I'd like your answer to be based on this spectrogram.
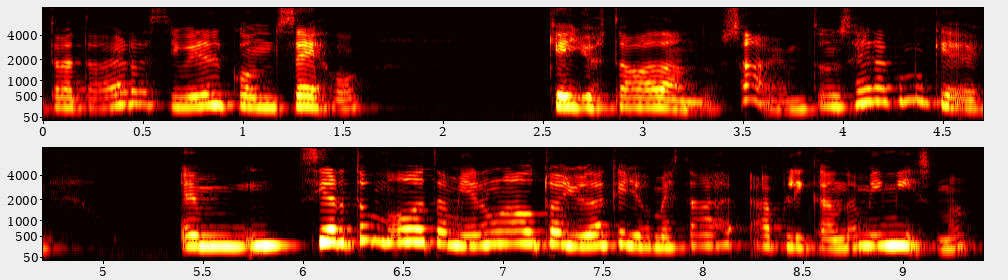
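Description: Young Venezuelan woman, high voice, candid confessional vlogger, emphatic and unfiltered. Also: darkish tone. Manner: frank and emphatic, repeats phrases, swears casually. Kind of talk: candid personal storytelling.

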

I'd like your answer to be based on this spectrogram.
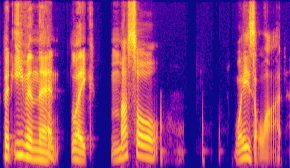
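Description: A man's voice: fairly high pitch, lively intonation, slow pace, darkish tone, no room sound, studio quality. A man co-hosting a podcast, reading a friend's story aloud and teasing him between passages. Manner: teasing, joking. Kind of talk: casual reading with banter.

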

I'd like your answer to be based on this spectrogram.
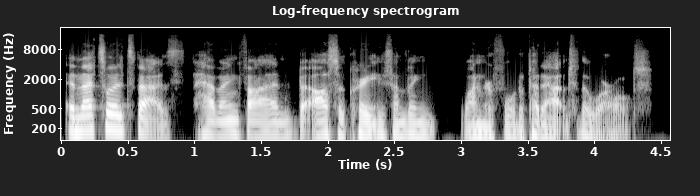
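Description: With a medium pitch, lively intonation, and a quick pace, a podcast creator talks casually as an interview guest in a dry, studio-quality recording. He's excitable and talkative, regularly quoting hypothetical dialogue.

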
